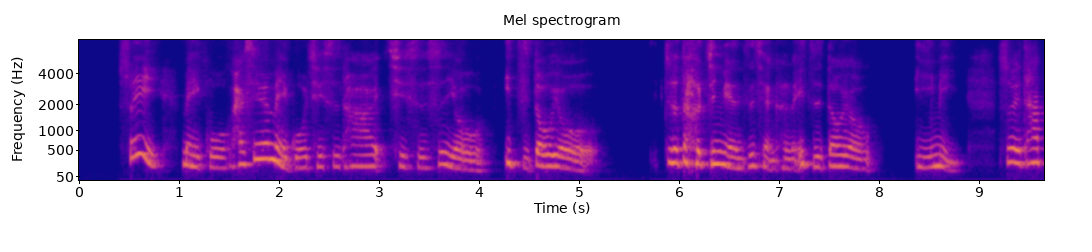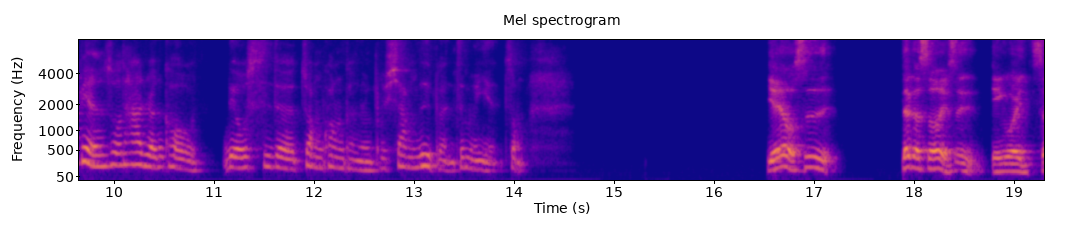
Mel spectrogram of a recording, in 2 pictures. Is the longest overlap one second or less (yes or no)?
yes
